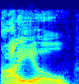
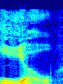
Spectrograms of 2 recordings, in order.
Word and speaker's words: Io: the moon eo now i actually learned to pronounce this io uh uh but really it's pronounced eo uh so uh i tried to say it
